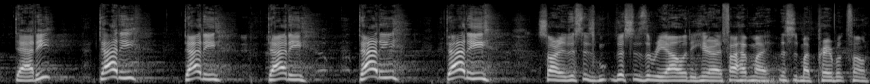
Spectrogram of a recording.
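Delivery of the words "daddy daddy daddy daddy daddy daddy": put-on child voice, much slower. A father acting out his daughter calling to him, imitating a child calling daddy. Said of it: "it's like my daughter".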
